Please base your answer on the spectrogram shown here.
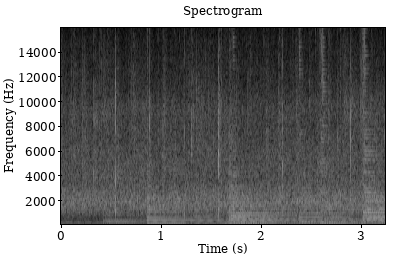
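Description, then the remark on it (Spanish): An audience applauds with steady, dense clapping, while sustained keyboard chords change every second or so underneath. No one speaks. “Dale fuerte el aplauso, porque Él se lo merece.”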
